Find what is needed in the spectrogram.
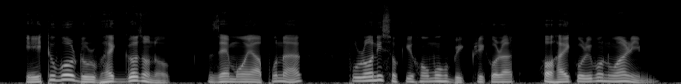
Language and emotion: Assamese, sad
